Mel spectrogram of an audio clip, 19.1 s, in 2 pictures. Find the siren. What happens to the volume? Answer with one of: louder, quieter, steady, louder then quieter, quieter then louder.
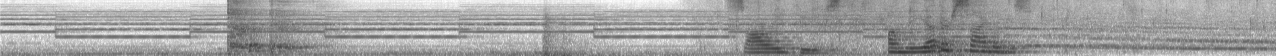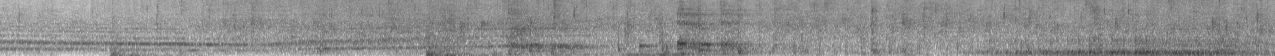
steady.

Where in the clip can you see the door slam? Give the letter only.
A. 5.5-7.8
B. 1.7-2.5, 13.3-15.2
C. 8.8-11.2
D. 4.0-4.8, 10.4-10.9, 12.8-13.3
D.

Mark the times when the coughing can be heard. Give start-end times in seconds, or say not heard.
1.7-2.5, 13.3-15.2.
